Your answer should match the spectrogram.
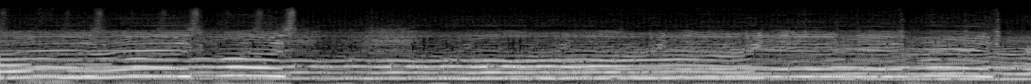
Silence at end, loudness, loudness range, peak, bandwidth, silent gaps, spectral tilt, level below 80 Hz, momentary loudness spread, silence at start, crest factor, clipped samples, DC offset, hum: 0 s; -13 LUFS; 2 LU; 0 dBFS; 14 kHz; none; -5.5 dB/octave; -40 dBFS; 6 LU; 0 s; 12 dB; under 0.1%; under 0.1%; none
